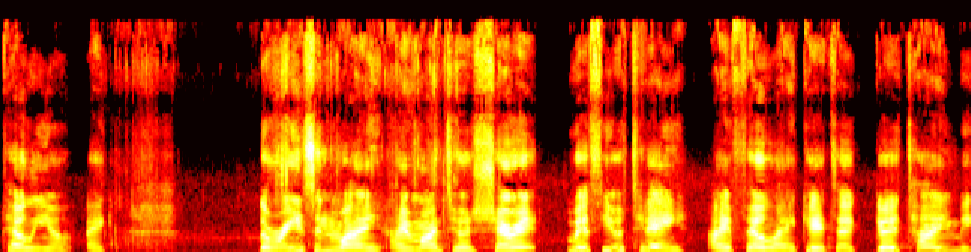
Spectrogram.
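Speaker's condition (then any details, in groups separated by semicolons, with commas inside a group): Cerebral palsy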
